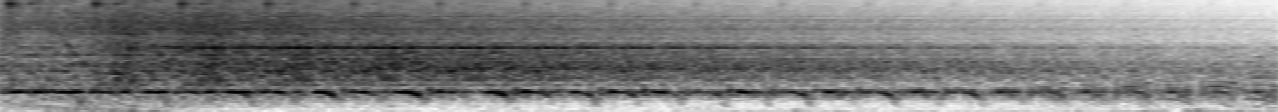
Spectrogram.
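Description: Beatless breakdown in an electronic dance music DJ set: a held synth tone with many short falling pitch sweeps over a steady wash of noise, easing off slightly in level.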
